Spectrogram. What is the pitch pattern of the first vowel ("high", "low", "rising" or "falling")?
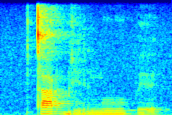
high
